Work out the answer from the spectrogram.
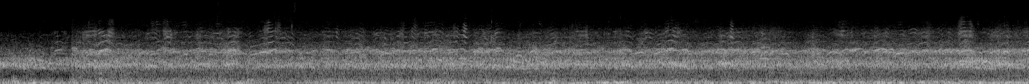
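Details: Before dawn on the Platte River near Kearney, Nebraska, migrating sandhill cranes lift off in big flocks and fly straight overhead, calling. Thousands of overlapping rolling, trumpeting notes merge into a steady roar, over low-pitched wind rumble.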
